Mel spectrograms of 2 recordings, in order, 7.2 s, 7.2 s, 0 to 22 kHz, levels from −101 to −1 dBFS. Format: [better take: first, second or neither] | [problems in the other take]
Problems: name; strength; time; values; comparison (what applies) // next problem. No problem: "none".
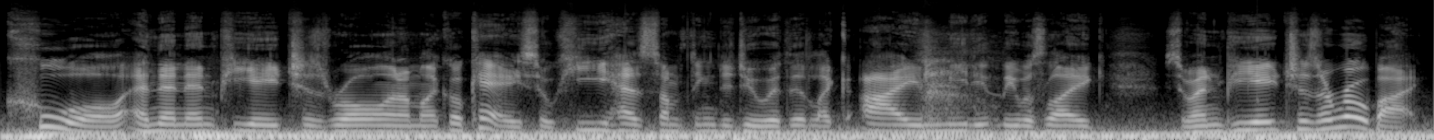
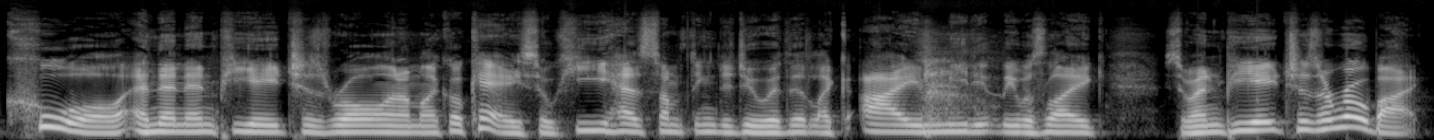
second | low rumble; noticeable; throughout; 15 dB below the speech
